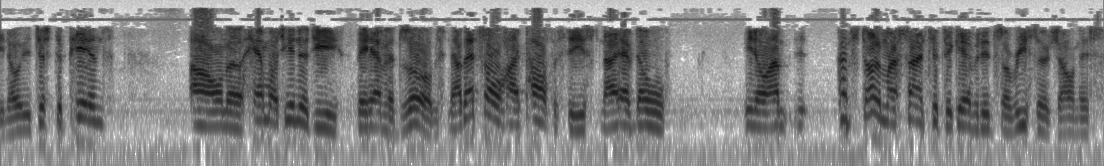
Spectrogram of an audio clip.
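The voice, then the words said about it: Southern US accent. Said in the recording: “why are you guests talking with a southern accent? ... I came originally from the South ... I was born in Louisiana”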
